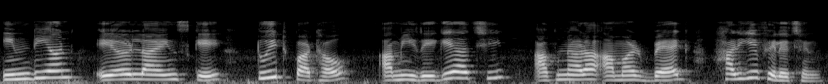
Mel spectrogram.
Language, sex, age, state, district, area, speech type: Bengali, female, 60+, West Bengal, Paschim Bardhaman, rural, read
